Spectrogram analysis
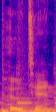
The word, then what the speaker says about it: Poutine: Poutine. And if I'm honest, it doesn't look too appetizing in the photo. And yes, I know it's pronounced Putin.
